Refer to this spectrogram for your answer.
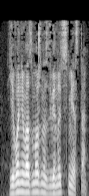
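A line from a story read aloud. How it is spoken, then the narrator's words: Gloomy statement. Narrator (Russian): мрачно заявил один из стоящих в упоре лежа ученых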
